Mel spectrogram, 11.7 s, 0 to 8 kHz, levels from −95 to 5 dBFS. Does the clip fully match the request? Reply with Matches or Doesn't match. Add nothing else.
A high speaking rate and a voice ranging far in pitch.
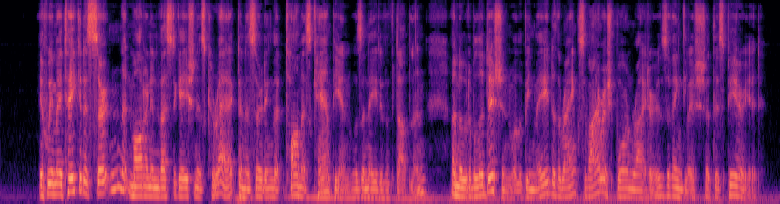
Doesn't match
